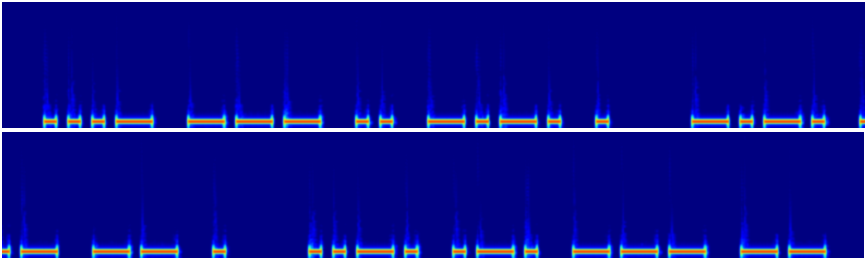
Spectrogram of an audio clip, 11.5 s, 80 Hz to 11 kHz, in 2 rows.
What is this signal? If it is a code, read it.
Morse code, heard as a keyed tone, about 15 wpm, 700 Hz. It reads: VOICE CAME FROM
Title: Sentences from Top 1000 Words - Review Part 6 - 15wpm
